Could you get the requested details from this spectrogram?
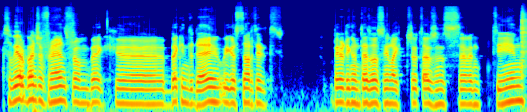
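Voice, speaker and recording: Founder, male, higher voice, monotone and rambling, close dry mic. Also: moderate pace, clear, resonant tone, no room sound. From Czechia. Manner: rambling, many fillers and restarts. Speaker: project founder. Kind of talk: casual interview answers.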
